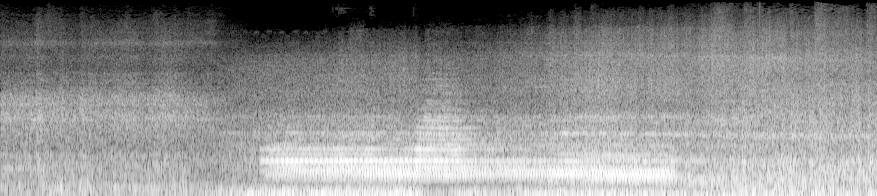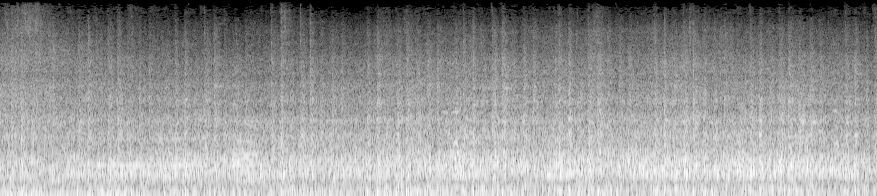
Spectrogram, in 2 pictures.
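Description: Amtrak Auto Train passing: the locomotive's air horn sounds one loud, several-note chord for about four seconds starting a couple of seconds in, and briefly again, fainter, about ten seconds in. The bi-level passenger cars roll by with a steady rumble and the clickety-clack of wheels over rail joints.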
